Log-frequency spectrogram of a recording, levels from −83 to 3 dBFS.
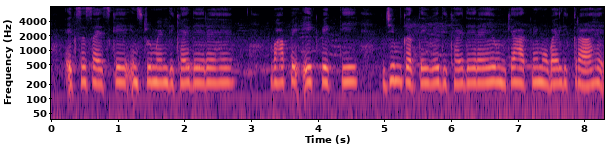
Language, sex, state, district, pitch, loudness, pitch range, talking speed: Hindi, female, Uttar Pradesh, Jyotiba Phule Nagar, 215 Hz, -26 LUFS, 210-220 Hz, 180 wpm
